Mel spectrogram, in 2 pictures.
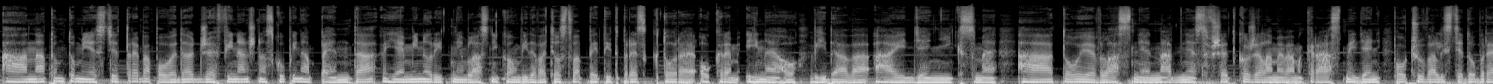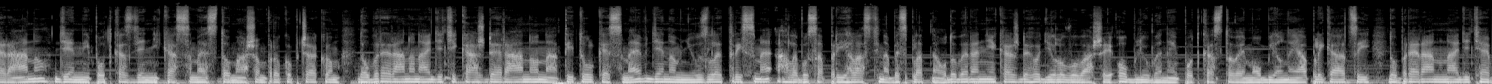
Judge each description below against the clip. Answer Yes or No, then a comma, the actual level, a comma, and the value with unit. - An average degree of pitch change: No, narrow, 2.0 semitones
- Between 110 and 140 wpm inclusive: No, average, 150 wpm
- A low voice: Yes, low, 110 Hz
